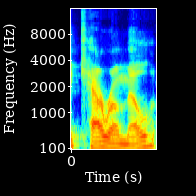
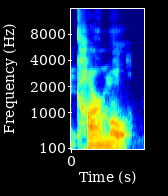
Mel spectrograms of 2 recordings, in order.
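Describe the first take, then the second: First: "caramel" as CARE-uh-mel, all vowels sounded; three-syllable caramel. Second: "caramel" as CAR-mul, middle vowel dropped; two-syllable caramel. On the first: Streamer polling viewers, "caramel" in three syllables, CARE-uh-mel. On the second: Streamer polling viewers, "caramel" in two syllables, CAR-mul. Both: Shown as a demonstration. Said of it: "syllables or two syllables".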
